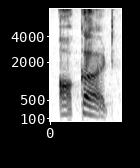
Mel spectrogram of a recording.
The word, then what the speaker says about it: orchard: It is not orchard, it is orchard, right? The pronunciation is orchard.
